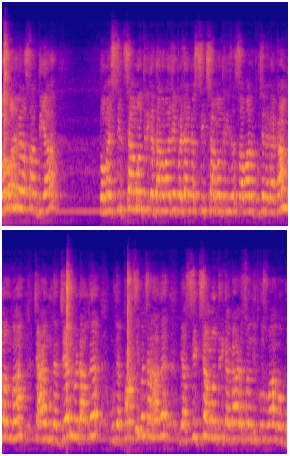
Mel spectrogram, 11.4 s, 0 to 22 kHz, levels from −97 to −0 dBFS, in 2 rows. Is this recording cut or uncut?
uncut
